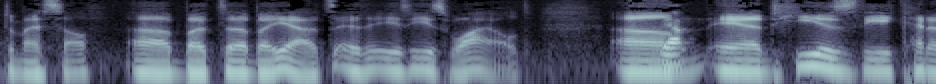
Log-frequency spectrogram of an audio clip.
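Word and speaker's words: Wyald: I was like, okay, how are we going to pronounce his name? I was like, oh, it's Wild. Literally, that's just how it's said. I was, like, saying Weald or whatever.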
